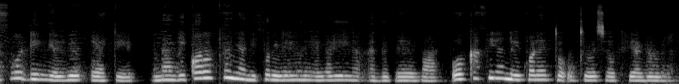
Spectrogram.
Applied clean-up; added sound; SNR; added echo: neural mask model DeepFilterNet 3.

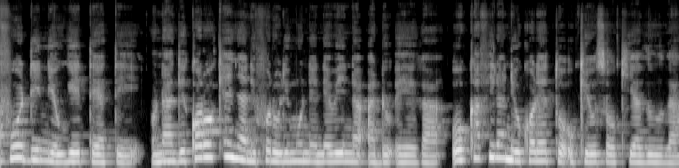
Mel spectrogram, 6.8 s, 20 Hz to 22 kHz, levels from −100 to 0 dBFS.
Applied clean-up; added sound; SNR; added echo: none; none; none; none.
